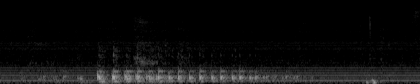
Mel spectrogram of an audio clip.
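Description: Steady electrical mains hum from the church sound system. About a second in, a low, rapid fluttering sound of about ten pulses a second comes in and fades out over about two seconds.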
